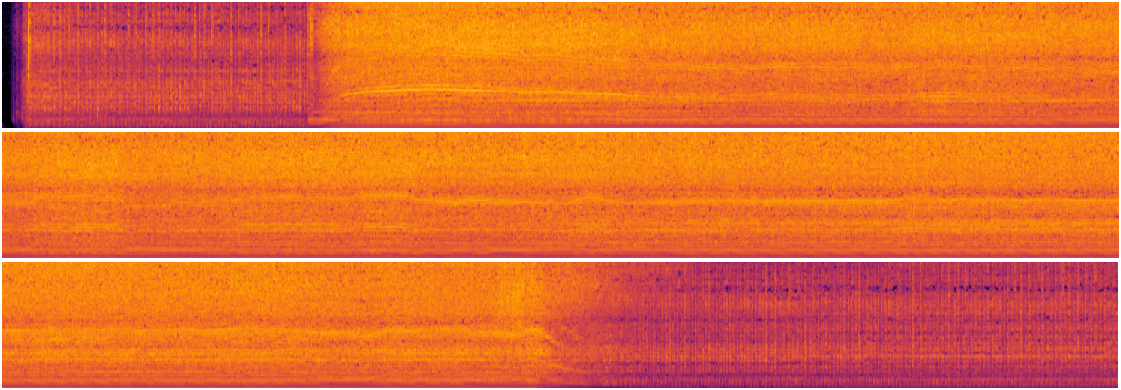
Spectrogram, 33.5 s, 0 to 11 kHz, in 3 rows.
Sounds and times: Chainsaw - Start Cut and Idle 0:00.0 - 0:33.5
chainsaw is pull started 0:00.0 - 0:33.5

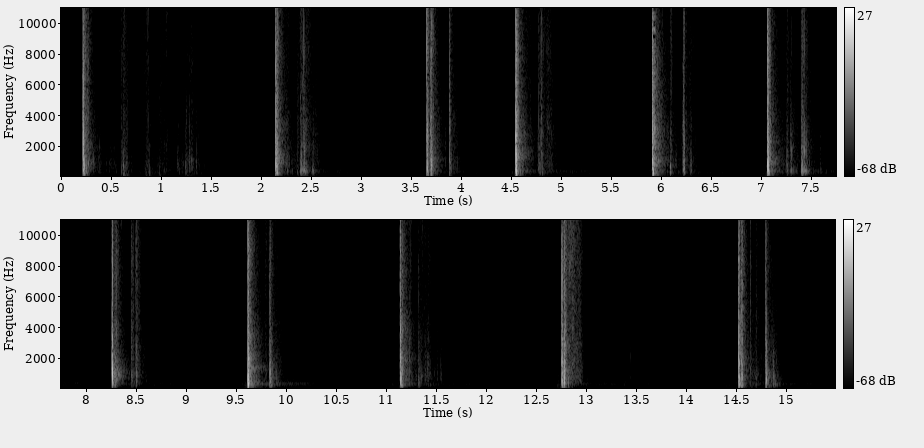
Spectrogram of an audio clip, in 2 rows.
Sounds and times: leather wallet dropping on a solid ground 0:14.5 - 0:15.0

